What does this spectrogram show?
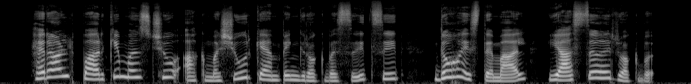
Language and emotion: Kashmiri, neutral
